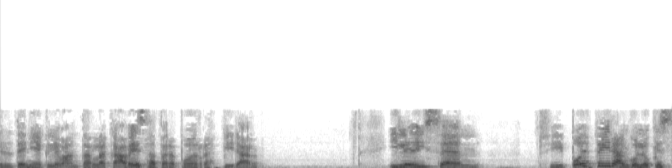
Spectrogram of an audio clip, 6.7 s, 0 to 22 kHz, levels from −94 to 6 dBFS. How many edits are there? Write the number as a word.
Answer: one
